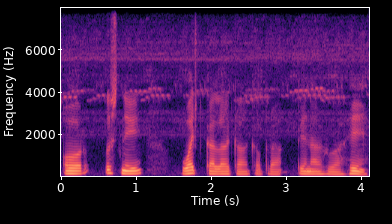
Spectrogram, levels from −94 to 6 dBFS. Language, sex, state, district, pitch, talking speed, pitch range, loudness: Hindi, male, Arunachal Pradesh, Longding, 125 Hz, 130 wpm, 110-135 Hz, -21 LUFS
